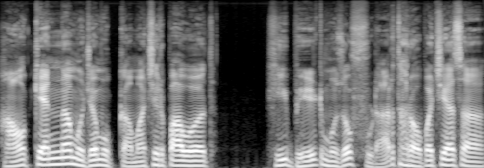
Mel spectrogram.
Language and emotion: Goan Konkani, fearful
